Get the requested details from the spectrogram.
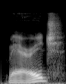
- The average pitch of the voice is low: Yes, low, 110 Hz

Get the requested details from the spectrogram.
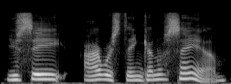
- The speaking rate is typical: Yes, average, 180 wpm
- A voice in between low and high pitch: No, high, 215 Hz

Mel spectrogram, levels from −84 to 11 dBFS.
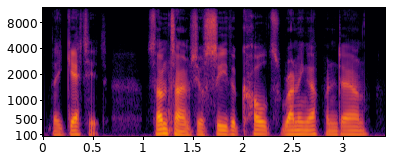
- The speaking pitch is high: No, low, 100 Hz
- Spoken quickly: Yes, fast, 210 wpm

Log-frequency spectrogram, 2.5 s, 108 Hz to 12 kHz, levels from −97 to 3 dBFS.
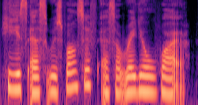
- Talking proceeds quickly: No, average, 195 wpm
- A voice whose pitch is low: No, high, 210 Hz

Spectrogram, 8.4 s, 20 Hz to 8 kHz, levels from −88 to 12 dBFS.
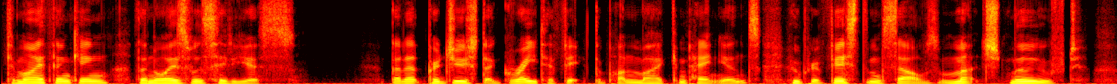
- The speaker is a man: Yes, male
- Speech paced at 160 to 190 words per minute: No, average, 150 wpm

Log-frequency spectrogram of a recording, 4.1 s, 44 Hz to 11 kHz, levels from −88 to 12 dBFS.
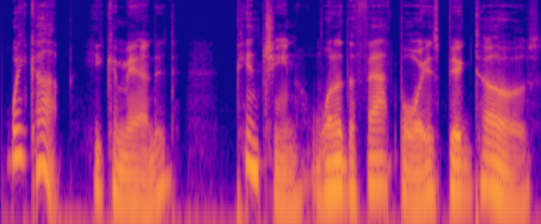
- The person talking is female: No, male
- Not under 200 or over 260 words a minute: No, average, 175 wpm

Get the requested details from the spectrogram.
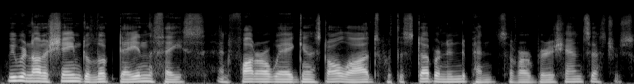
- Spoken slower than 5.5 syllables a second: No, 6.1 syllables/s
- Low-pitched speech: Yes, low, 120 Hz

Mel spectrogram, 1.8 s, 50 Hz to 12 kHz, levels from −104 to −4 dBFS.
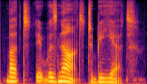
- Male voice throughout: No, female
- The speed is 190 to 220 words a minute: No, fast, 230 wpm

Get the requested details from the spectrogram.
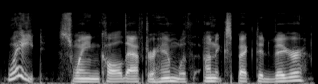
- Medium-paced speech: Yes, average, 150 wpm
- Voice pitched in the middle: Yes, medium, 155 Hz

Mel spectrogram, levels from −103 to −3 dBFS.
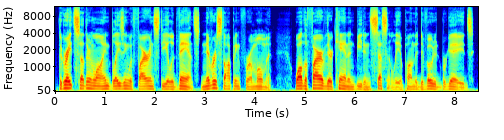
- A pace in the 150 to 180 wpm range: No, average, 190 wpm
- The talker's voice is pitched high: No, low, 100 Hz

